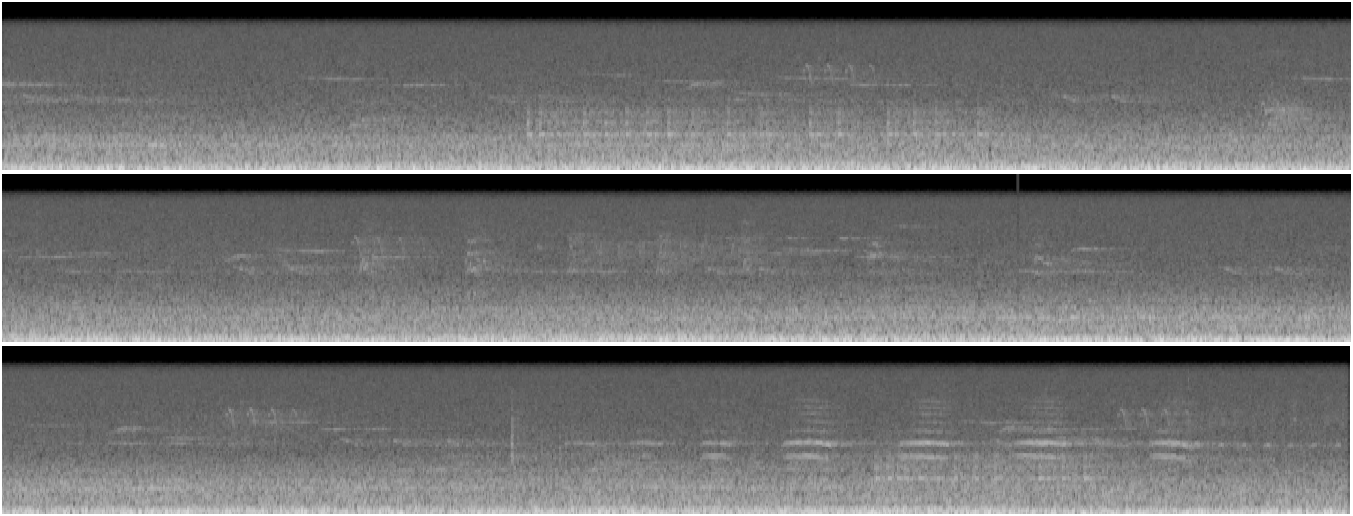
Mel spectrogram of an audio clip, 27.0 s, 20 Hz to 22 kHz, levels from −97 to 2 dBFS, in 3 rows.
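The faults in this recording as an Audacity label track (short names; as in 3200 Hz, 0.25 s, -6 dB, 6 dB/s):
15.770000	15.780000	gap 7.4 ms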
